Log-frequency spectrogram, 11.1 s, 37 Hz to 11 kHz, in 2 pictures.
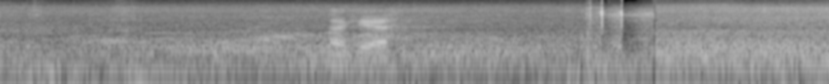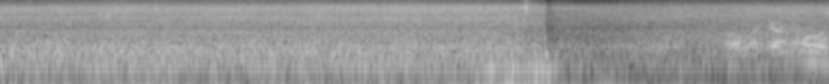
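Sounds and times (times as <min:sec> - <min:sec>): river rapids rushing: 0:04.4 - 0:11.0.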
